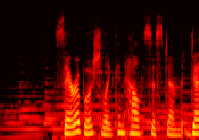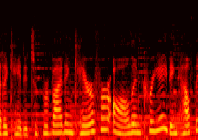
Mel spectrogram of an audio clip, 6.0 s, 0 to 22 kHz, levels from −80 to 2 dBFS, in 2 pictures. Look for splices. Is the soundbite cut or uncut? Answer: cut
